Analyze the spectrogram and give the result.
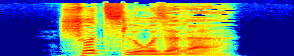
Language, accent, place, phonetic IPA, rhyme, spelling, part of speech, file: German, Germany, Berlin, [ˈʃʊt͡sˌloːzəʁɐ], -ʊt͡sloːzəʁɐ, schutzloserer, adjective, De-schutzloserer.ogg
- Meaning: inflection of schutzlos: 1. strong/mixed nominative masculine singular comparative degree 2. strong genitive/dative feminine singular comparative degree 3. strong genitive plural comparative degree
